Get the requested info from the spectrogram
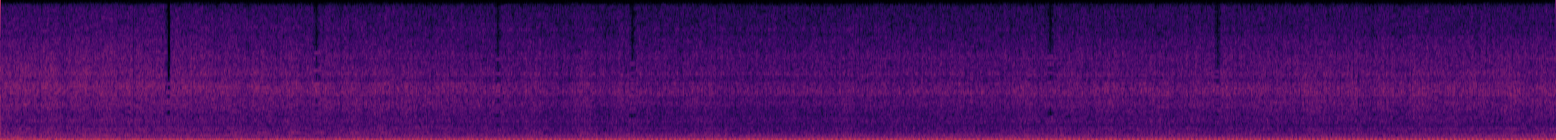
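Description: Classic Mini's A-series four-cylinder engine running steadily while the car cruises along, heard loud from inside the small cabin.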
